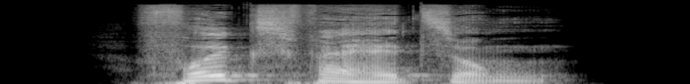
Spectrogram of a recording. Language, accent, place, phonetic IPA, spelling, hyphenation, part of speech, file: German, Germany, Berlin, [ˈfɔlksfɛɐ̯ˌhɛt͡sʊŋ], Volksverhetzung, Volks‧ver‧het‧zung, noun, De-Volksverhetzung.ogg
- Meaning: incitement to hatred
